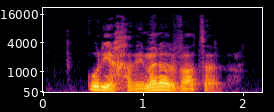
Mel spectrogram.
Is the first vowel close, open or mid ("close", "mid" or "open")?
close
